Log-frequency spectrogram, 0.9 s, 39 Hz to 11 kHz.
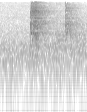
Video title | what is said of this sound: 13 – Prodotti finiti (luglio 2016) | ora all'interno Si sente subito la pallina Ma quando era pieno la pallina si sentiva quando il prodotto era pronto per essere nebulizzato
